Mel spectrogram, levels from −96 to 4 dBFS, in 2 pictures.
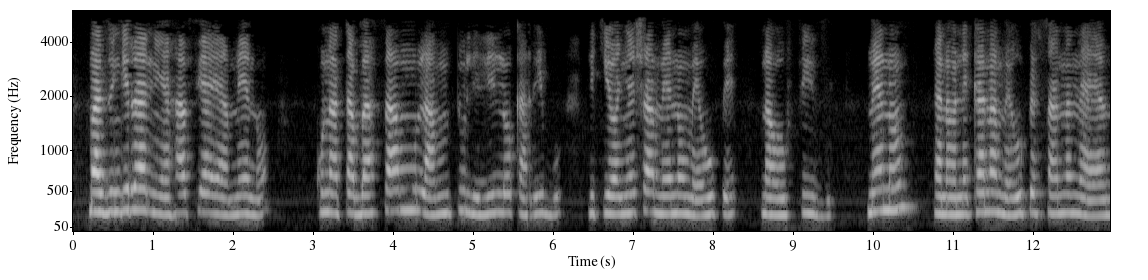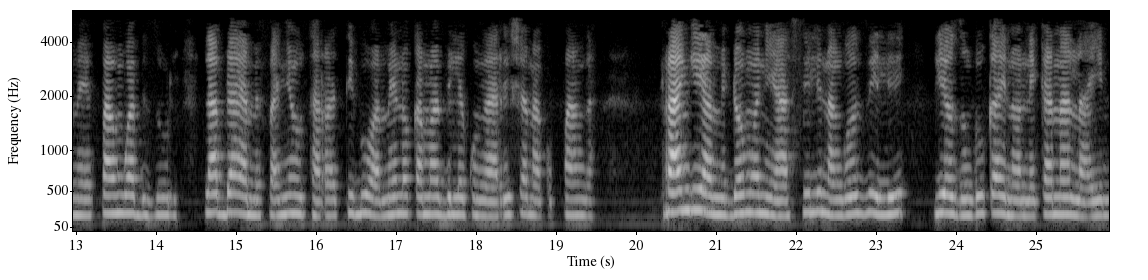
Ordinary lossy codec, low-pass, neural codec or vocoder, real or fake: MP3, 32 kbps; 5.4 kHz; codec, 16 kHz, 6 kbps, DAC; fake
